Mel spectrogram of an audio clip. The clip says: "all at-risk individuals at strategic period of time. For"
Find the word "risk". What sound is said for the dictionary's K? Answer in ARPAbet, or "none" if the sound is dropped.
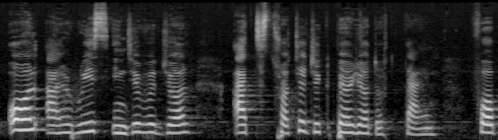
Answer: none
